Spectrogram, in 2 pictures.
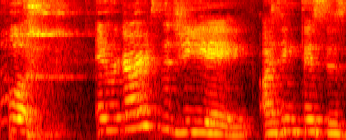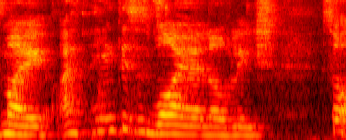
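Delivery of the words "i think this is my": ordinary delivery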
